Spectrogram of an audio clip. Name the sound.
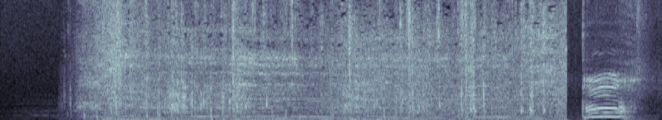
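horse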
